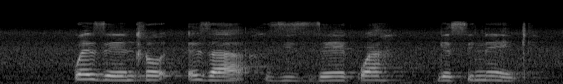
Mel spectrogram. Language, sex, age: Zulu, female, 24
